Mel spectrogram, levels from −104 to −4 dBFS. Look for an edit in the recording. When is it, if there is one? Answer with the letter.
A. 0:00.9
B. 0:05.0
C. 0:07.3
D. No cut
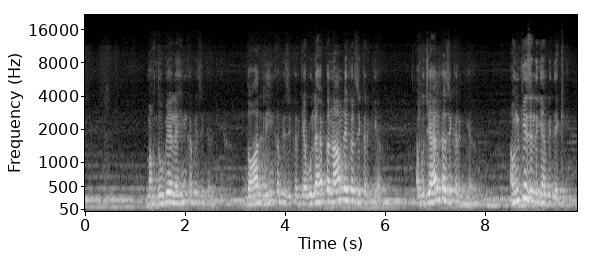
A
